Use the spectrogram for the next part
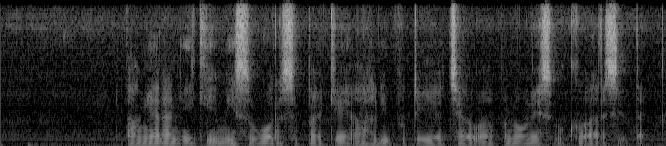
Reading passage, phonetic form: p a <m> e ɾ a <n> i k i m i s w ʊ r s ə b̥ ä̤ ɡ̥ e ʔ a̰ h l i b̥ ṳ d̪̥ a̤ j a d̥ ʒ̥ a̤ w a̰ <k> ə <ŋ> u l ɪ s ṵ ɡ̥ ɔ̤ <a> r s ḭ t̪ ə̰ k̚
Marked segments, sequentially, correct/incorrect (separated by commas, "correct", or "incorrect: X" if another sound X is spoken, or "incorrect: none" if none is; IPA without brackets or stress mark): incorrect: ŋ, correct, incorrect: p, incorrect: n, correct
